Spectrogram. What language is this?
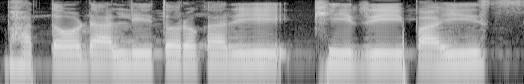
Odia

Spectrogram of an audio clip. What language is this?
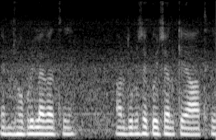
Chhattisgarhi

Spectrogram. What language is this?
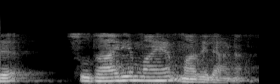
Malayalam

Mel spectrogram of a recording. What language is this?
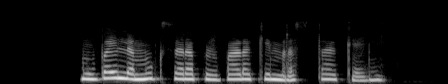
Pashto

